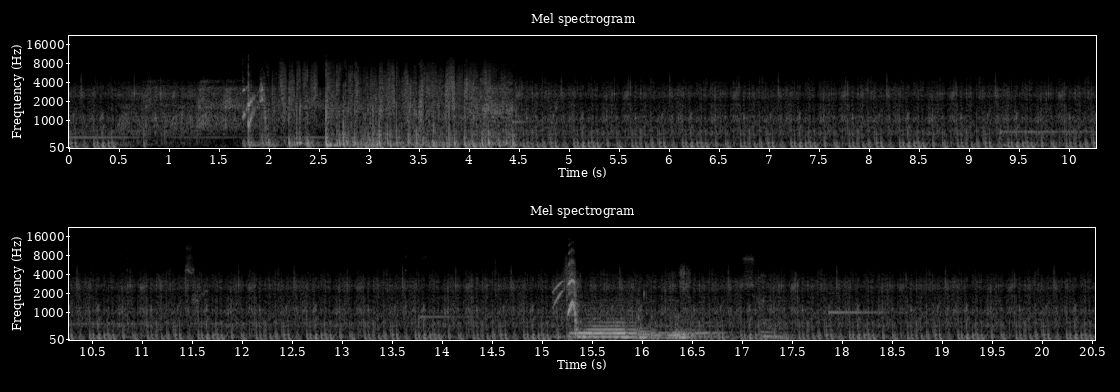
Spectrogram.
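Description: Free-improvised experimental music for grand piano and voice with electronics: a dense clattering, rattling texture for a few seconds near the start, scattered short held tones, and a fast rising glide with a loud burst of low tones about fifteen seconds in.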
